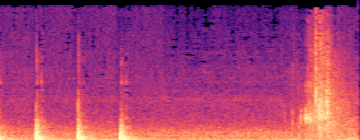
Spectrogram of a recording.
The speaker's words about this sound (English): Okay, I'm going to keep knocking.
